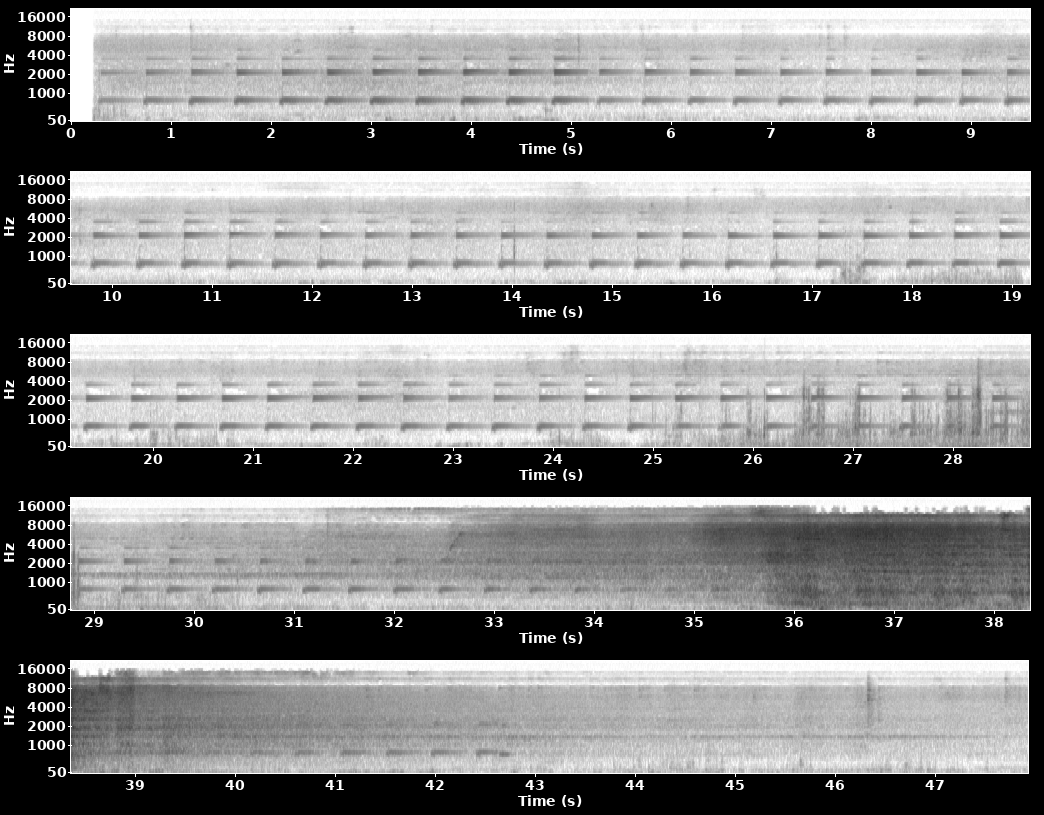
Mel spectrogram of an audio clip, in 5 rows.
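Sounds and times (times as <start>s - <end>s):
approaching train rumble: 0.2s - 47.9s.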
